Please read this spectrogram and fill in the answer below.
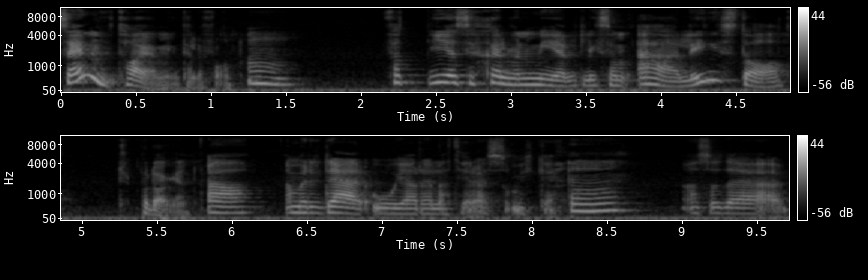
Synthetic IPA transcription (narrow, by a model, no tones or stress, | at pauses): sɛnt̪ʰɑːɾjɑ̰ːmɪ̰nt̪ʰɛlɛfo̰ːn | fœɾat̪jeːʂɛjɧɛlvɛnmeːɾlɪksɔmʔæːɭɪɡst̪ɑːʈ | pʰɔd̪ɑ̰ːɡə̰nɑːamɛnd̪ɛd̪æɾʊjɑːɡɾɛlat̪ʰḛːɾa̰ʂɔmʏkʰːəɑː | ʔa̰lsɔd̪ɛ̰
